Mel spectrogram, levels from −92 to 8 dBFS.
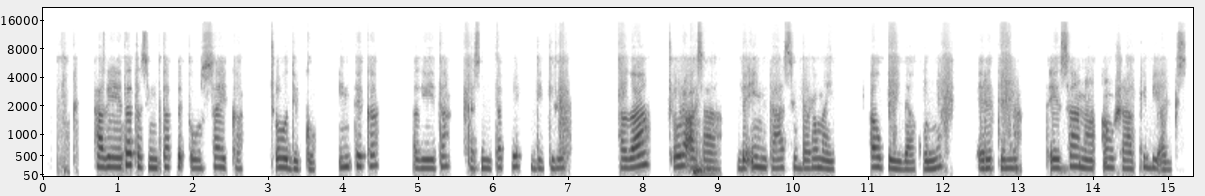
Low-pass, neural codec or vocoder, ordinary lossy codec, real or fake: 14.4 kHz; none; Opus, 16 kbps; real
